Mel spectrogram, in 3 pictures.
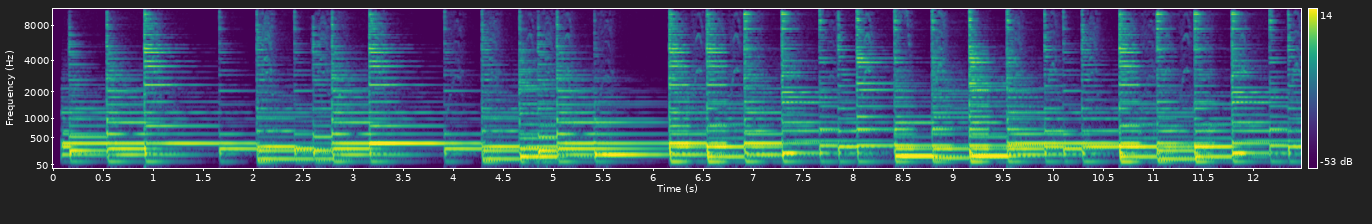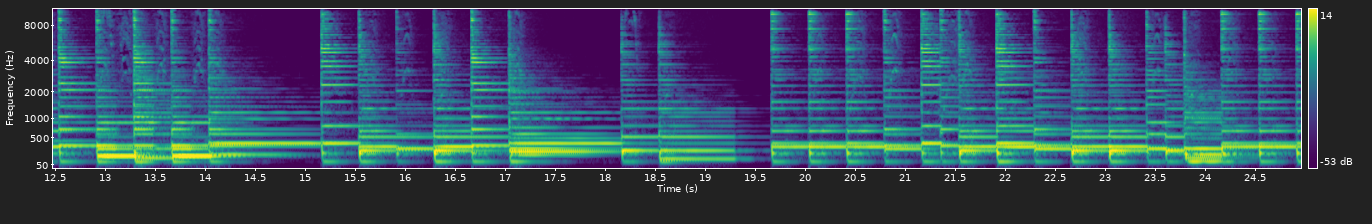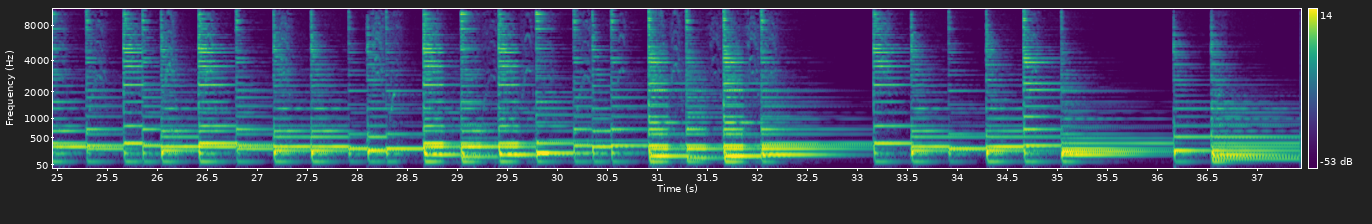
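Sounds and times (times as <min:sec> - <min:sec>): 
guitar: 0:00.0 - 0:37.4.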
